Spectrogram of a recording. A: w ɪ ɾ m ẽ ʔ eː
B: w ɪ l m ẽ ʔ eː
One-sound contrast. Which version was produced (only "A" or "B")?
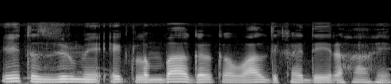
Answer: A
